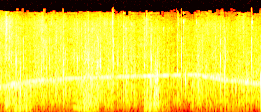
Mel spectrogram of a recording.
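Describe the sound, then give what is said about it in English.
An officer runs up a driveway with quick, steady footfalls, and a thin, steady whistling tone holds beneath the rapid steps throughout. “We join back up with the officer as they're running up the driveway.”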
